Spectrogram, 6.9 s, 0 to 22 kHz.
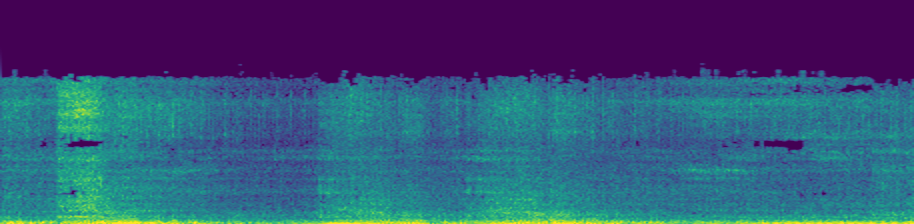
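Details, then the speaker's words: Freshly started Chevy 250 inline six, first run with no water, in neutral: uneven low idle with ragged puffing tick from a bad exhaust leak between the two parts of the intake; oil pressure 40 psi. "40 lb of O pressure sounds pretty good I've got a bad exhaust leak between the two parts of the intake but that's okay"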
